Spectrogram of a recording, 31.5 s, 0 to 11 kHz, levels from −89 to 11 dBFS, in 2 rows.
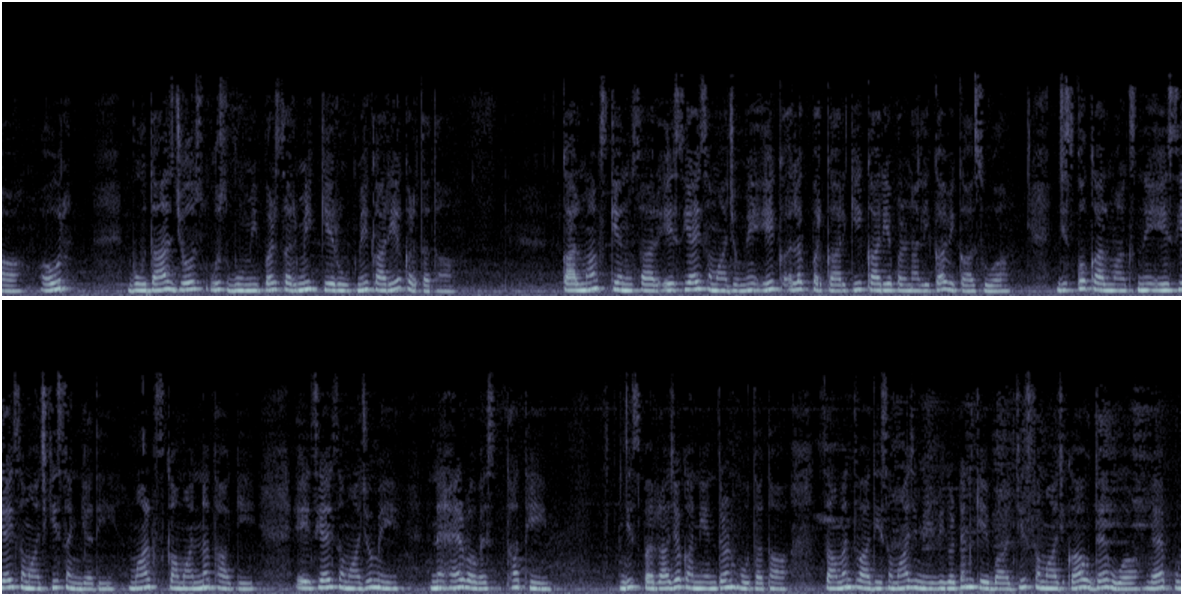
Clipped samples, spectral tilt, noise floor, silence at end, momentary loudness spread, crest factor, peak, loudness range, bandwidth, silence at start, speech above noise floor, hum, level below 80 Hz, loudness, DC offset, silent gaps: under 0.1%; -8 dB/octave; -48 dBFS; 0 s; 9 LU; 14 dB; -12 dBFS; 4 LU; 8 kHz; 0 s; 23 dB; none; -54 dBFS; -26 LUFS; under 0.1%; none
